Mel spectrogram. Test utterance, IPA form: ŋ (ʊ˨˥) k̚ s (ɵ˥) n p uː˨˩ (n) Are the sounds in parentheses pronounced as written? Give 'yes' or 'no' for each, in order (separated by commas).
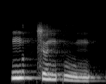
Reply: no, no, no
